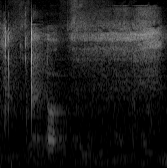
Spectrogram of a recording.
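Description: A clear plastic snack pouch rustling as it is handled, heard as a steady high hiss that grows slowly louder through the second half.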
